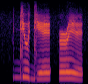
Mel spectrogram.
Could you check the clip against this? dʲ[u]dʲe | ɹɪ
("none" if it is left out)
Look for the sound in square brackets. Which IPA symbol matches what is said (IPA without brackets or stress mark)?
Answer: u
